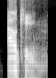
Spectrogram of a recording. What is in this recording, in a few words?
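"alkene", British English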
